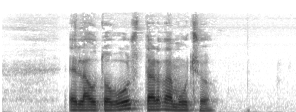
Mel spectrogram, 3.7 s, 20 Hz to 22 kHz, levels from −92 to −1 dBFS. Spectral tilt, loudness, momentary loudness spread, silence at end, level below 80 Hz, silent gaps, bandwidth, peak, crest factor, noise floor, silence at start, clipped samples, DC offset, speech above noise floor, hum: -6.5 dB/octave; -17 LUFS; 10 LU; 1.05 s; -48 dBFS; none; 13 kHz; -2 dBFS; 16 dB; -65 dBFS; 0.85 s; under 0.1%; under 0.1%; 50 dB; none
